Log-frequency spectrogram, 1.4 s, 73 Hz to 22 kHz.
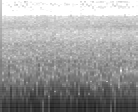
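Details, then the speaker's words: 1991 Volvo 740 wagon on its first drive after purchase: deep, loud, coarse rumble pulling away, exhaust louder than it should be; definite exhaust leak. "So, it seems to drive okay. It definitely has an exhaust leak."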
